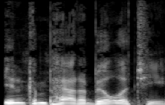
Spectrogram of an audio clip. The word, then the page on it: incompatibility: American English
